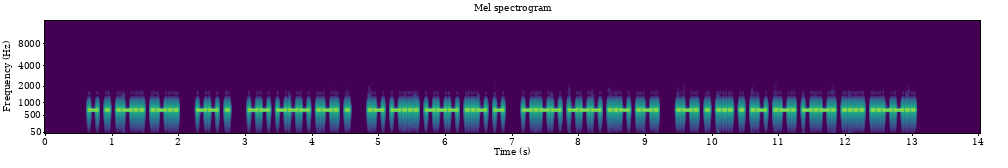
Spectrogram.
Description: Morse code, heard as a keyed tone, about 28 wpm, 700 Hz. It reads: TELL ME MORE ABOUT YOUR RESEARCH?
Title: Sentences from Top 1000 Words - Review Part 4 - 28wpm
